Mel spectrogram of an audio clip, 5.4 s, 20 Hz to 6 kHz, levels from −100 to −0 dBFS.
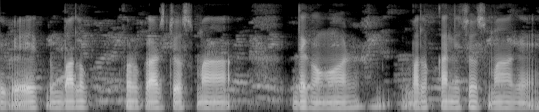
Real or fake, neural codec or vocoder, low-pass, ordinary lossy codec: real; none; 5.4 kHz; none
